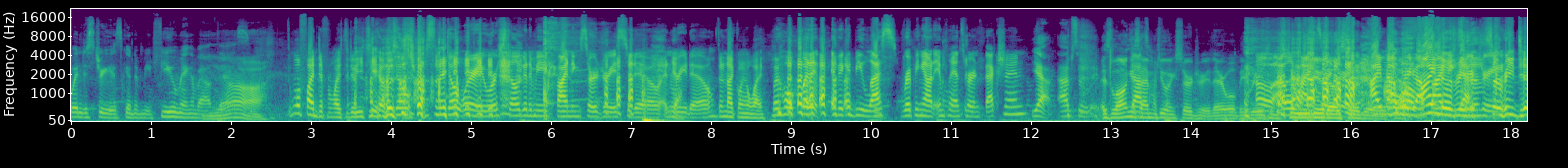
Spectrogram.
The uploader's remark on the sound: Recorded at the 2021 AAHKS Annual Meeting in Dallas, Texas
